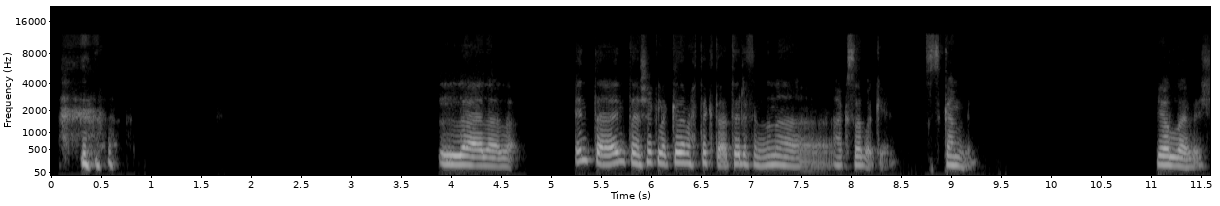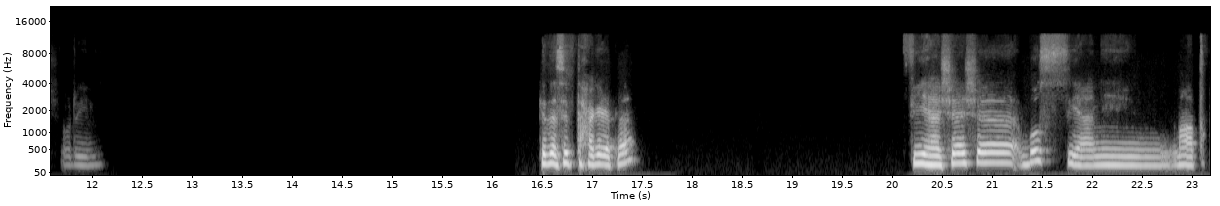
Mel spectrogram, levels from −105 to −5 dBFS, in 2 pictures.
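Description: From the start to 16.23 s, one channel is likely inverted, its polarity flipped so the two sides work against each other when summed to mono. The speech, sitting equally in both channels, largely cancels and drops by about 22 dB, leaving only the small difference between left and right: a faint trace of the voice. Past 16.23 s the voice returns at full level.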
